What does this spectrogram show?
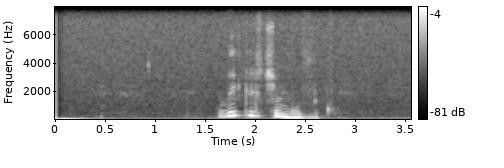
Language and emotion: Russian, neutral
